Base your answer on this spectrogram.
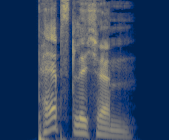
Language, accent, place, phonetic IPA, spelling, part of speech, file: German, Germany, Berlin, [ˈpɛːpstlɪçm̩], päpstlichem, adjective, De-päpstlichem.ogg
- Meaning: strong dative masculine/neuter singular of päpstlich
